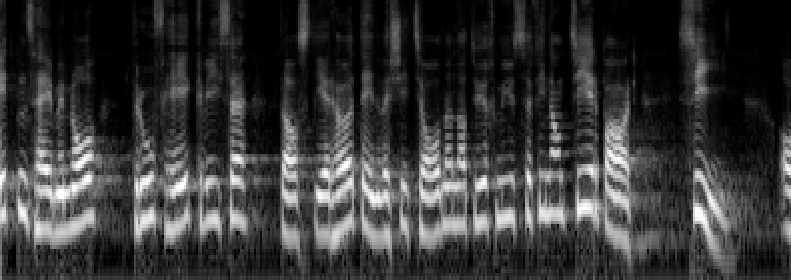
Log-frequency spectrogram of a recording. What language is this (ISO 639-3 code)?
gsw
